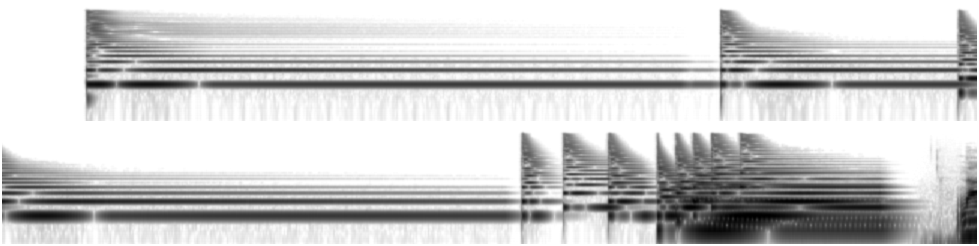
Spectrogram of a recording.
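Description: Yamaha Reface DX four-operator FM synthesizer playing a guitar-like patch. Three long held notes each start rich in harmonics, with the upper ones dying away first and leaving a softer, purer tone, because the modulator envelopes fade faster than the carrier's. Near the end comes a quicker run of notes with lower chords.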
